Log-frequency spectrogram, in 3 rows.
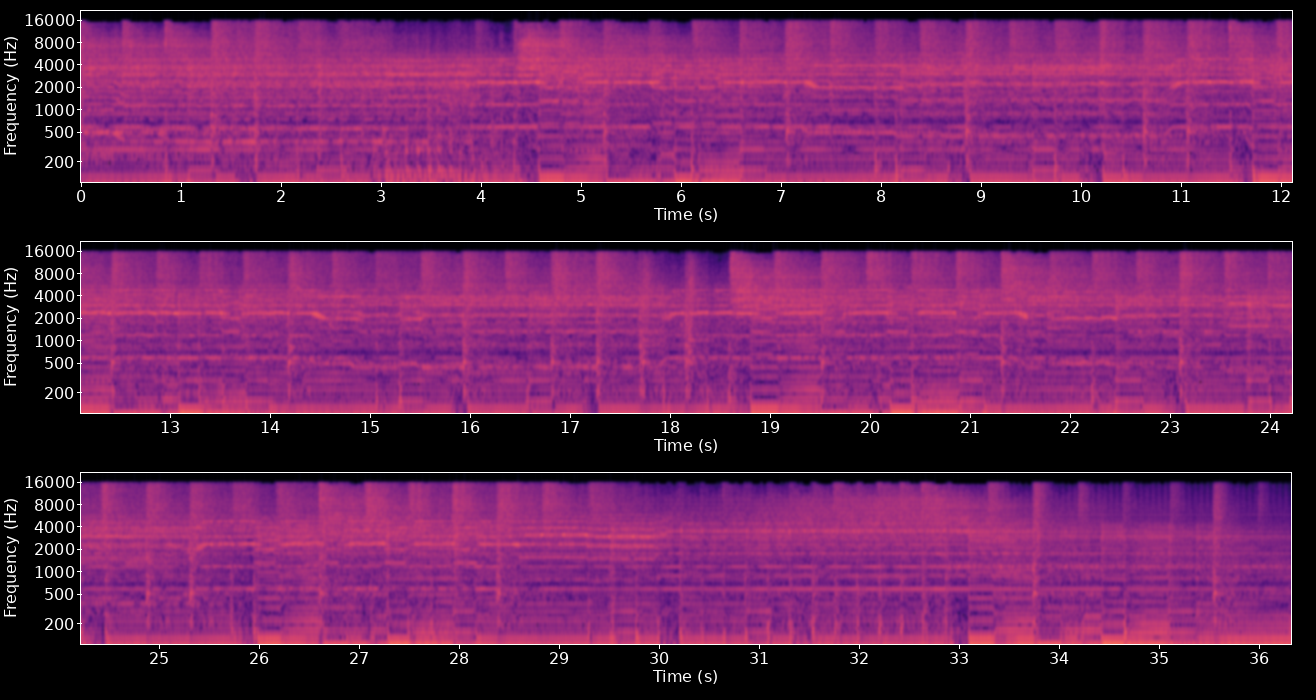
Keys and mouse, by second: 3.4-4.8 drag, 4.8-6.0 middle drag, 6.0 Tab, 9.8 alt+h, 10.9 Tab, 12.0 middle click, 13.6 Tab, 15.3 p, 16.1 Tab, 16.3 click, 17.0-18.1 middle drag, 19.0 KP_3, 21.5 s, 24.9-27.3 middle drag, 27.3 Tab, 27.7-30.3 middle drag, 28.4 Tab, 29.5 a, 30.8 middle click, 31.0 KP_1, 32.2 KP_3, 32.6 z, 33.0 middle click, 35.9 z.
